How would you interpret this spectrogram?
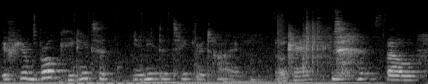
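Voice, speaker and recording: A woman's voice: fairly high pitch, a little slow. A young woman with a congested voice from a cold, chatting casually as a beauty vlogger getting ready at home, with lots of fillers and laughs. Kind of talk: casual get-ready-with-me chat. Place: home apartment room. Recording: echoey room, mic at a distance, music behind.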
